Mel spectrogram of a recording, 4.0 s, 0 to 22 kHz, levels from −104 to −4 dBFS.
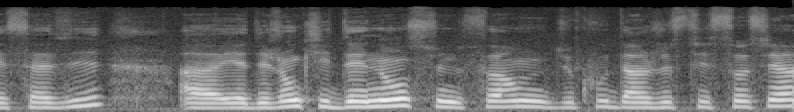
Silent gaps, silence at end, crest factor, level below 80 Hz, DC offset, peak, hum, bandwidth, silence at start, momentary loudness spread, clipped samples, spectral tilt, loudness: none; 0 s; 16 dB; -58 dBFS; under 0.1%; -6 dBFS; none; 17 kHz; 0 s; 11 LU; under 0.1%; -6.5 dB/octave; -21 LUFS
